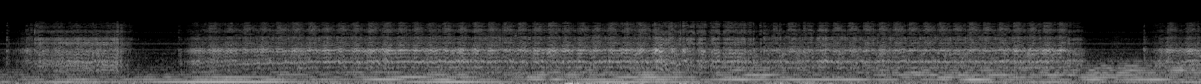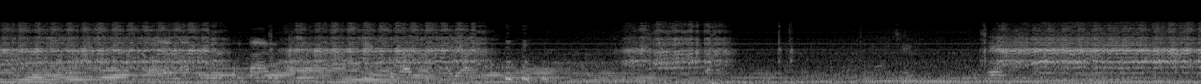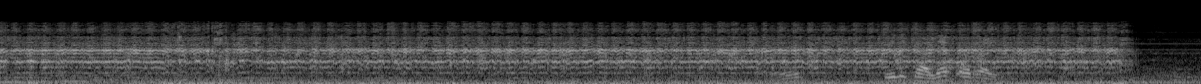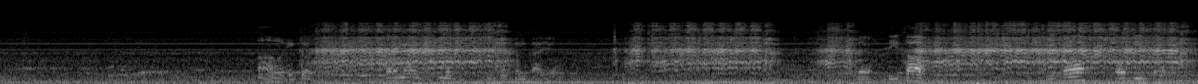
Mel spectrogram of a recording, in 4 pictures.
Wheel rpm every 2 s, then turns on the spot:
30, 60, 70, 70, 70, 40, 60, 40, 30, 30, 10, 60, 70, 70, 70, 70, 70, 40, 0, 20, 30, 40, 30, 50.
none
